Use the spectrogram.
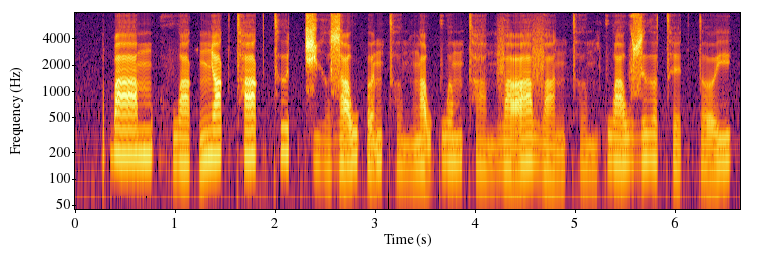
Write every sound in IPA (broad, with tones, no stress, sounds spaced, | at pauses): ɓ a˧ m | h w a˨˩ k̚ ɲ a˦˥ k̚ t̪ʰ a˦˥ k̚ t̪ʰ ɨ˦˥ t̚ t͡ɕ i̤˨˩ ə̯ z a̰˧˥ w ʔ ə̰˧˥ n t̪ʰ ə̤˨˩ m ŋ a̰˧˨ w k w ə˧ m t̪ʰ a̤˨˩ m v a̰ː˧˥ v a˧˩ n t̪ʰ ə̤˨˩ m k w a˧ w z ɨ˧ ə̯ t̪ʰ e˨˩ k̚ t̪ ə̰˧˥ j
